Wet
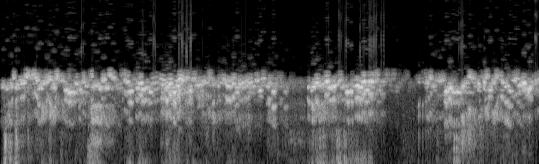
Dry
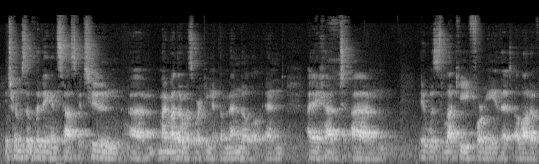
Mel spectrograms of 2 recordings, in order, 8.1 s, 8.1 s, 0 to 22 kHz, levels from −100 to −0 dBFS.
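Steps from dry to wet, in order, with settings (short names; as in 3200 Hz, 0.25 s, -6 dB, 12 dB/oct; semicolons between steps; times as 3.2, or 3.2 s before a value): inverted band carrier 3600 Hz; low-pass opened by the level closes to 2000 Hz, open at -20 dBFS; grains 0.129 s, grains 20/s, pitch spread up and down by 3 st; speakerphone echo 0.18 s, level -14 dB; gain +5 dB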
